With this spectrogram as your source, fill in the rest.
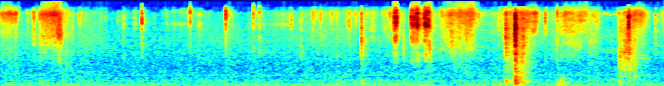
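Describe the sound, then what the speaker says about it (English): Scissors snip through sewing pattern paper and fabric pieces, a few soft, brief cuts close by with light rustling and quiet gaps between them. "Fill in my seam allowance over here. Cut everything out again."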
